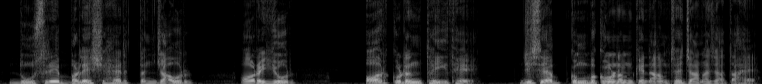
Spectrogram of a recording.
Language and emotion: Urdu, neutral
